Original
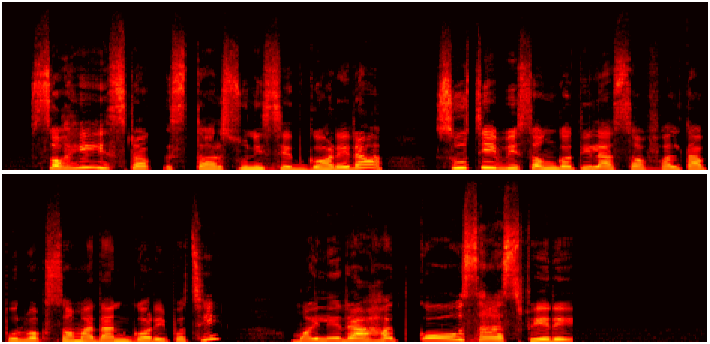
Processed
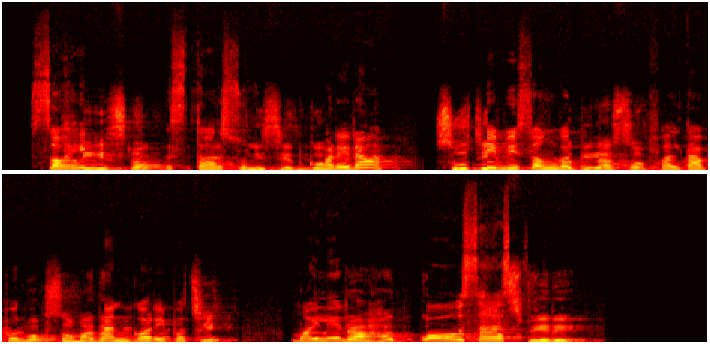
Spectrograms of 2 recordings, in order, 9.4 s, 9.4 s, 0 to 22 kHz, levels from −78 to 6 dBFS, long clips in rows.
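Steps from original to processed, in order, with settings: trilling pitch shifter -6.5 st, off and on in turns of 0.538 s; on a send: feedback echo 0.127 s, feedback 22%, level -20.5 dB; on the sum: bit-crush 10-bit; bell 12000 Hz -13.5 dB 0.36 oct; de-hum 218.7 Hz, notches 29; gain +4 dB

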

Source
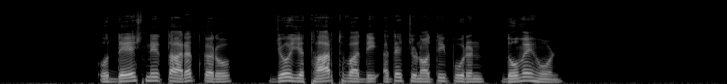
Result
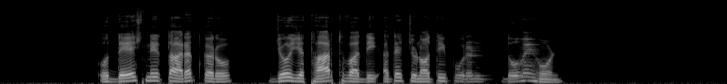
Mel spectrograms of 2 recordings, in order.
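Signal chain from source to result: 1.16–2.82 high shelf 9300 Hz +4.5 dB; 4.47–5.4 resonator 80 Hz, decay 0.29 s, harmonics all, mix 80%

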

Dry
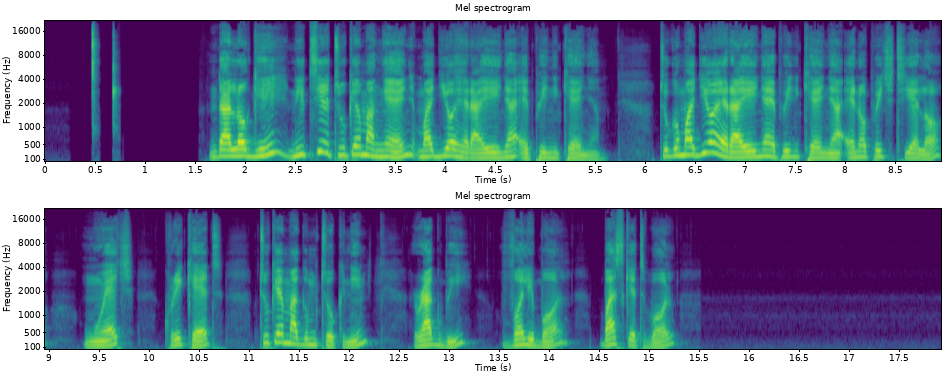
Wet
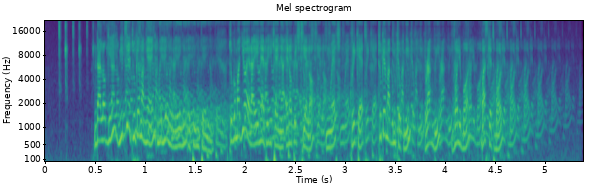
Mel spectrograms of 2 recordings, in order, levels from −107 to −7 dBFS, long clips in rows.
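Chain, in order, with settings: G.711 law mismatch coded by mu; spectral gain 3.73–5.49, 480–5500 Hz -14 dB; compressor 5:1, threshold -25 dBFS, peak gain reduction 12.5 dB; frequency-shifting echo 0.46 s, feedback 58%, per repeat +39 Hz, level -8.5 dB; wide varispeed 3.33×; added noise pink -67 dBFS

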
